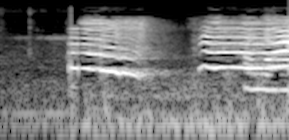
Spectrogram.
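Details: Fox uttering two drawn-out, high, harmonic scream-like cries, the first sliding slightly downward, the second held steady and rising toward the end, with a quiet low hum behind.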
